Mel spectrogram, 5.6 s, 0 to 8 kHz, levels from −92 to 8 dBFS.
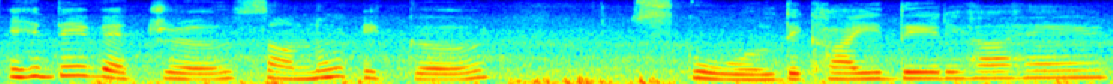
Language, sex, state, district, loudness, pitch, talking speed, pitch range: Punjabi, female, Punjab, Kapurthala, -16 LUFS, 220 Hz, 95 wpm, 190-245 Hz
